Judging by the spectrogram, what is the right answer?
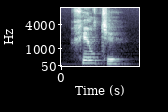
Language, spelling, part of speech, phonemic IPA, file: Dutch, geeltje, noun, /ˈɣelcə/, Nl-geeltje.ogg
- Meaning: 1. a 25 guilder banknote 2. post-it note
